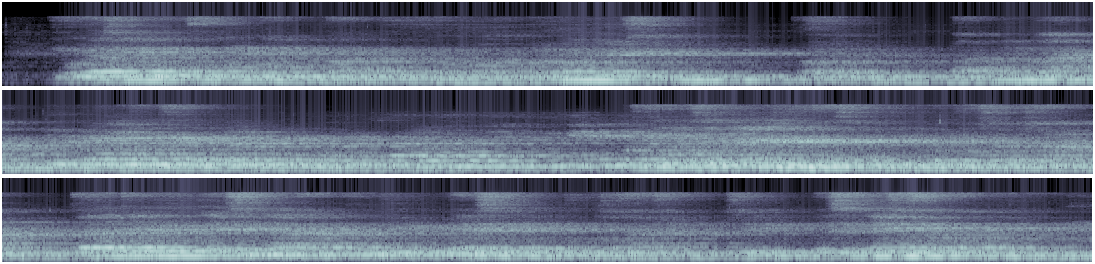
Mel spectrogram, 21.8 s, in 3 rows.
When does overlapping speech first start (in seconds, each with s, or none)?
7.8 s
